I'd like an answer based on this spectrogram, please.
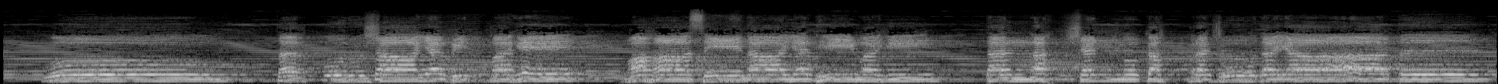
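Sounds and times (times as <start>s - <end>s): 
person chanting a Hindu mantra: 0.4s - 14.9s.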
